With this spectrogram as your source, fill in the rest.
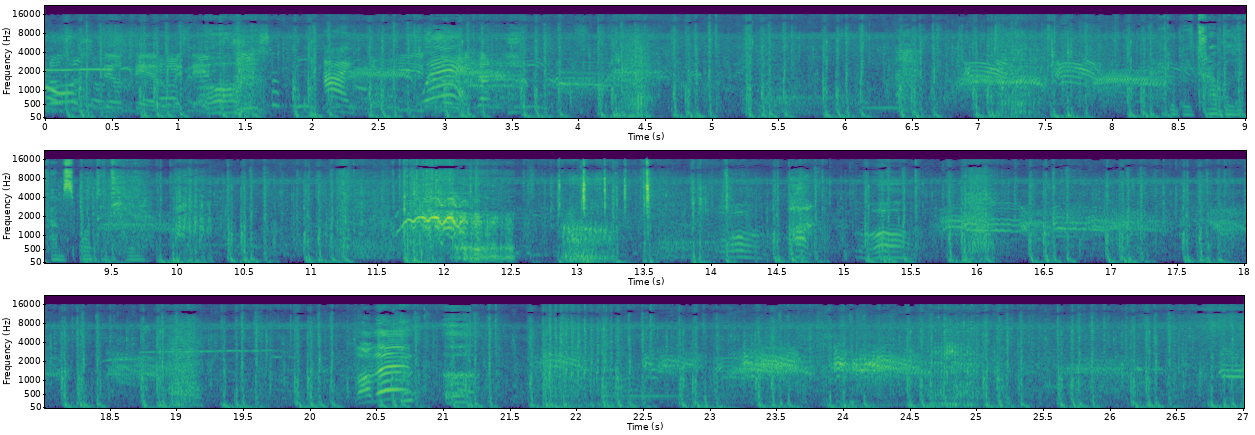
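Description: A horse's hooves clop quickly and steadily on stone paving.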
